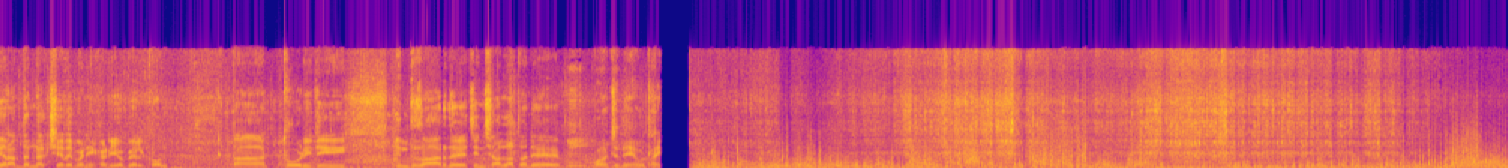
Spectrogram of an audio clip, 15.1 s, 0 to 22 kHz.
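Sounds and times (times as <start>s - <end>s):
wind buffeting microphone: 1.6s - 2.2s, 6.9s - 15.0s.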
